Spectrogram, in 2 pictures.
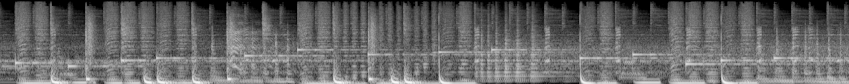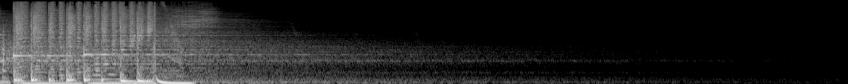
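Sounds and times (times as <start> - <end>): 
inspiring hip-hop music: 0.0 - 10.7.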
